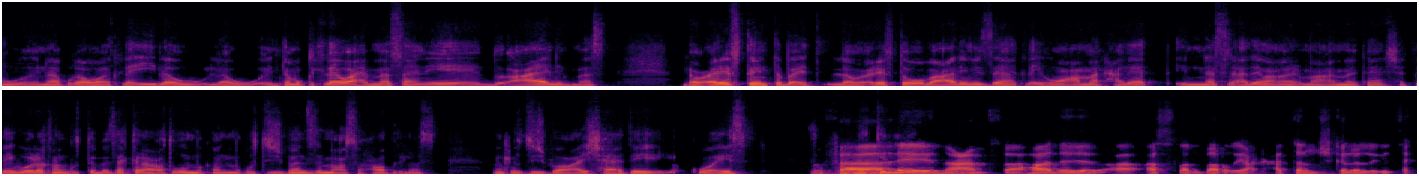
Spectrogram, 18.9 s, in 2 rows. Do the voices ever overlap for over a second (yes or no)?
no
